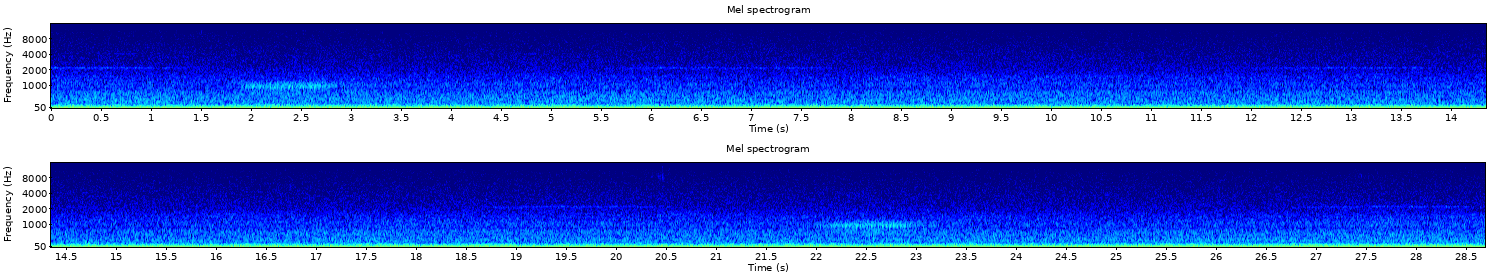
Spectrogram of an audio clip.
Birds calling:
unidentified bird

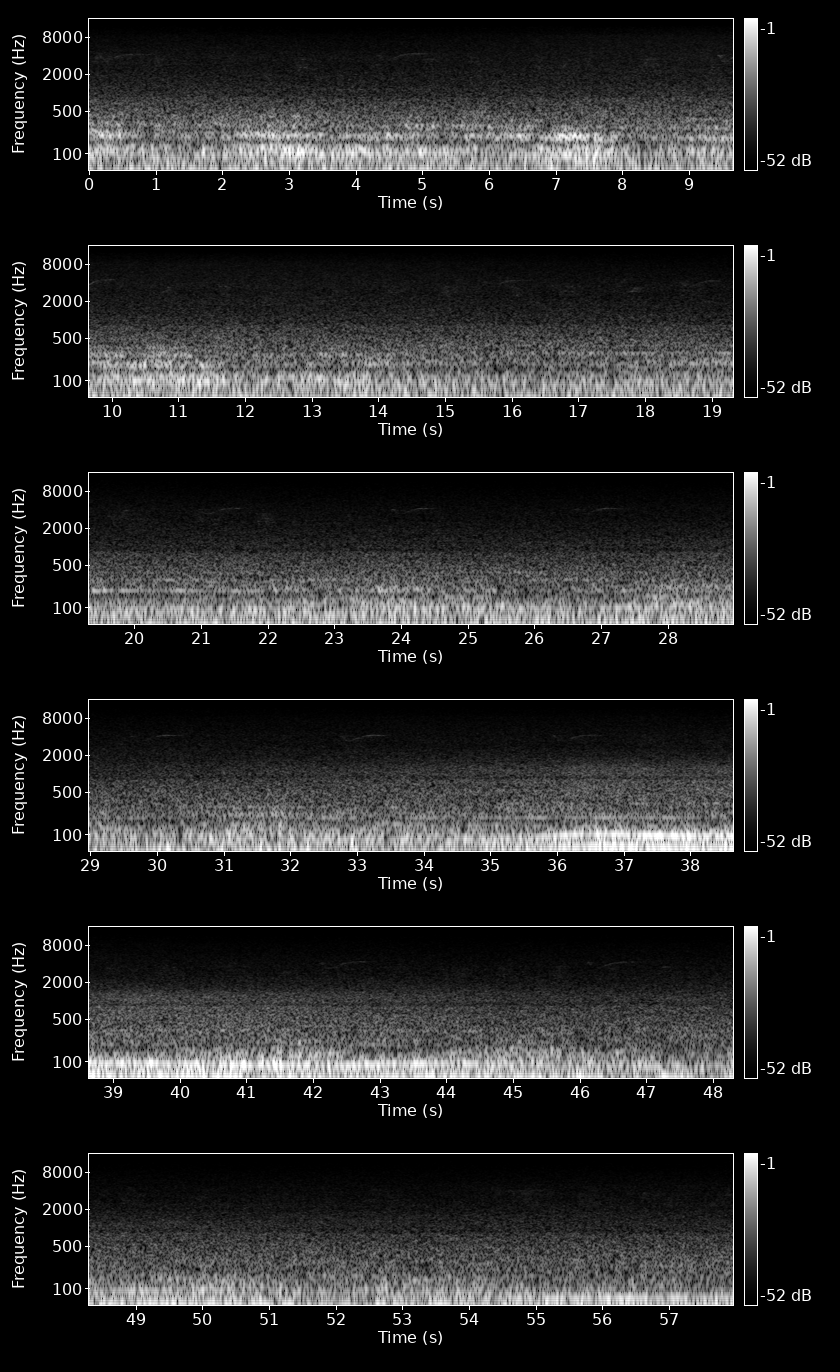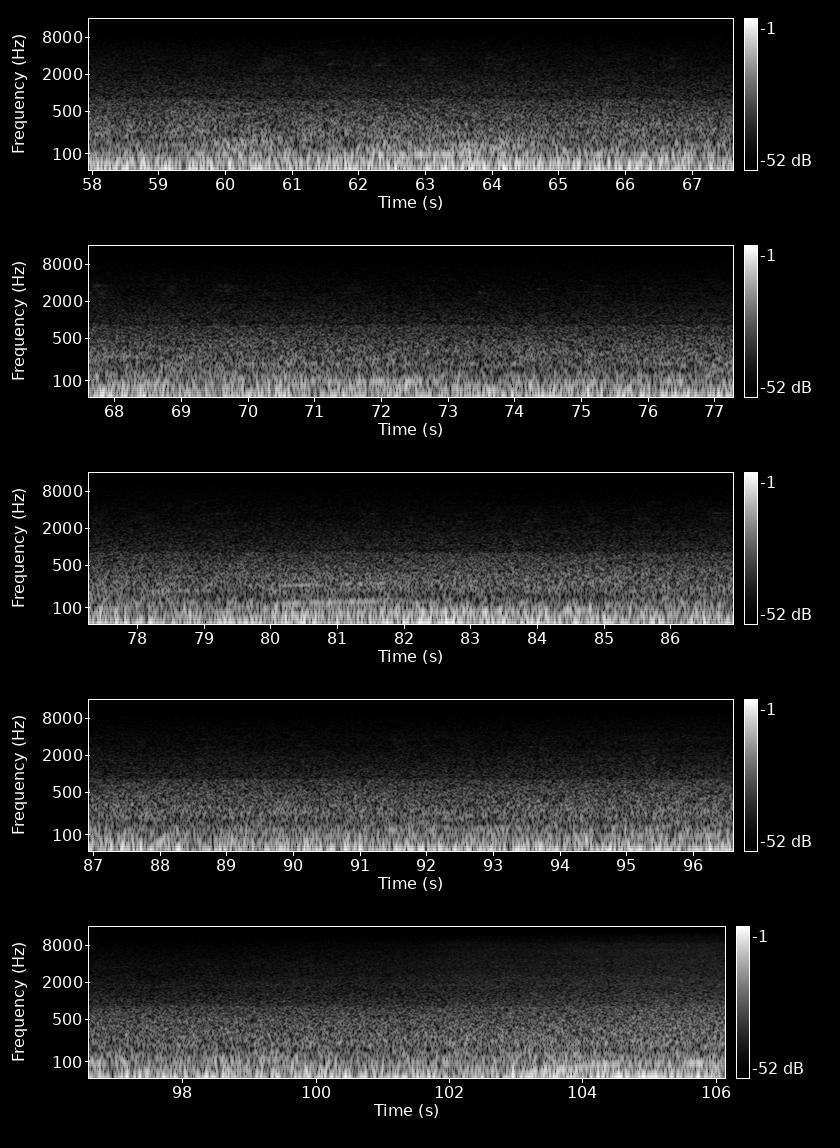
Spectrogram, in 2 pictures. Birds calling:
Eastern Wood-Pewee (Contopus virens)

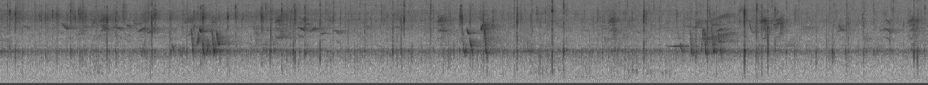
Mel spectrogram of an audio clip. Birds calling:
Apapane (Himatione sanguinea)
Iiwi (Drepanis coccinea)
Omao (Myadestes obscurus)

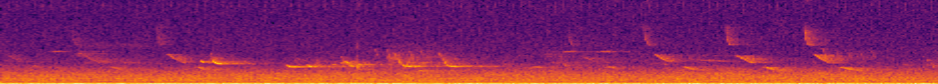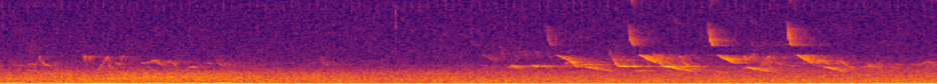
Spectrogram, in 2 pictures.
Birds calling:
Baltimore Oriole (Icterus galbula)
Northern Cardinal (Cardinalis cardinalis)
Rose-breasted Grosbeak (Pheucticus ludovicianus)

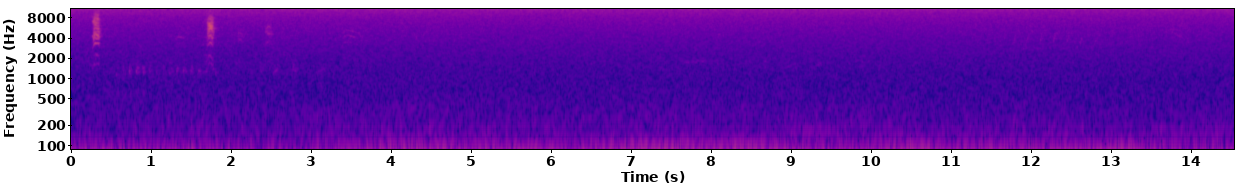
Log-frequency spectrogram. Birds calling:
Hawaii Amakihi (Chlorodrepanis virens)

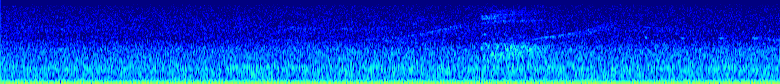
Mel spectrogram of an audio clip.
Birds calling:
Red-bellied Woodpecker (Melanerpes carolinus)
Northern Cardinal (Cardinalis cardinalis)

